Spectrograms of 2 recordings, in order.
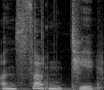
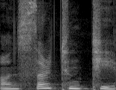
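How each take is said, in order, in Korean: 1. t 소리는 약하고 거의 들리지 않아요. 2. t 소리는 분명하고 완전하게 발음돼요. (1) "저는 이 T 발음이 잘 안 나게 발음이 되거든요" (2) "다 발음해도 되겠죠"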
